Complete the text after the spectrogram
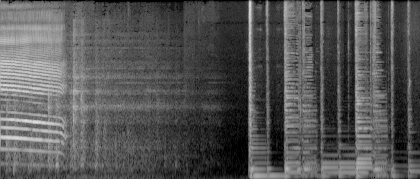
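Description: A train sounds a brief horn and rumbles past, its noise fading away over a few seconds, followed by silence and then a loud burst of bright, stacked musical chords.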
